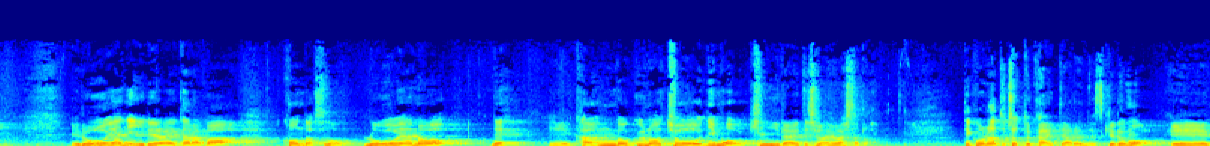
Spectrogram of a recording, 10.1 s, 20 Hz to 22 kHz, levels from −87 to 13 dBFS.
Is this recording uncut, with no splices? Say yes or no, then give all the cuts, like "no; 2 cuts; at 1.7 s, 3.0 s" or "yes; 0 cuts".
yes; 0 cuts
